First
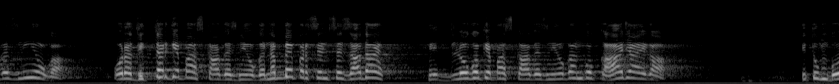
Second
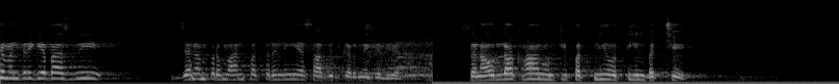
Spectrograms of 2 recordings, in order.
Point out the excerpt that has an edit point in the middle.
second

